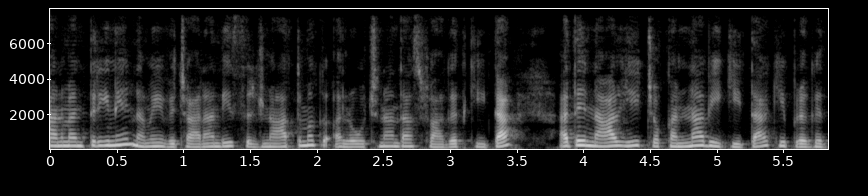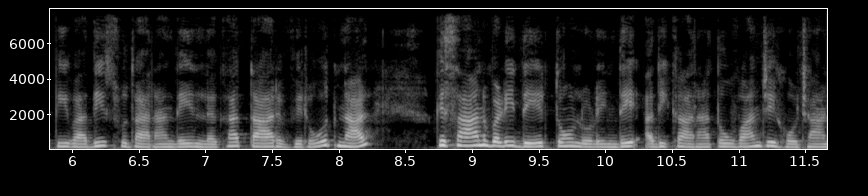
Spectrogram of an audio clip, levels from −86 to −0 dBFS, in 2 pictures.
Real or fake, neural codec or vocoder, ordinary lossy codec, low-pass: fake; codec, 16 kHz, 4.8 kbps, FACodec; none; none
